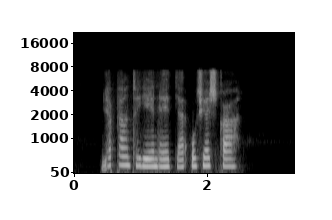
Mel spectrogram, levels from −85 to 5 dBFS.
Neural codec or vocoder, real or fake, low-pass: codec, 16 kHz in and 24 kHz out, 0.6 kbps, FocalCodec, streaming, 4096 codes; fake; 7.2 kHz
